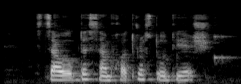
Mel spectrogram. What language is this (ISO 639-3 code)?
kat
